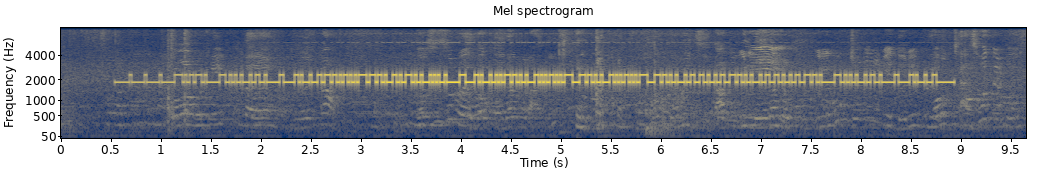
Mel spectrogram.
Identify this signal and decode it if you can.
RTTY (50 baud, 450 Hz shift), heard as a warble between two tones, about 2100 Hz centre, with fading and the noise of a cafe. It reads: N2VGU DE UA6MGJ 449 449 202 202 N2VGU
